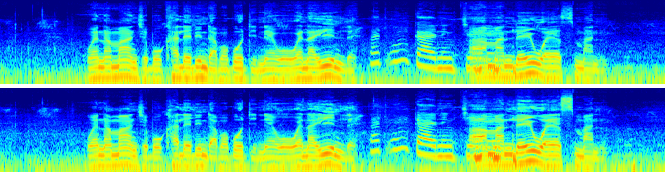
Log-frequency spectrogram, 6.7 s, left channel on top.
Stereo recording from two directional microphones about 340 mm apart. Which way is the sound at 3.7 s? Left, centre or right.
Centre.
